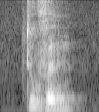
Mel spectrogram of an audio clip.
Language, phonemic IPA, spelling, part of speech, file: Dutch, /ˈtu.və(n)/, toeven, verb, Nl-toeven.ogg
- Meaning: to remain somewhere; to linger, stay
